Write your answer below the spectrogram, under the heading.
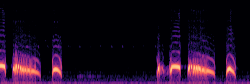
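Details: Two phrases of spotted dove song for decoy use, about three seconds apart: a steady coo, a drawn-out quavering coo sliding lower, and a final short coo. The second phrase opens with a brief note. Background is otherwise silent.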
